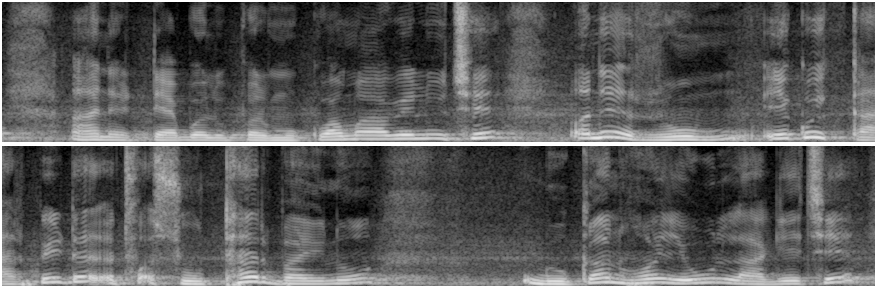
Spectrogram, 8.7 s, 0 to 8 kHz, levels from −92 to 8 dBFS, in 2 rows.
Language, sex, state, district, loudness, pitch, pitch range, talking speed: Gujarati, male, Gujarat, Valsad, -13 LUFS, 185 Hz, 155-230 Hz, 130 wpm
